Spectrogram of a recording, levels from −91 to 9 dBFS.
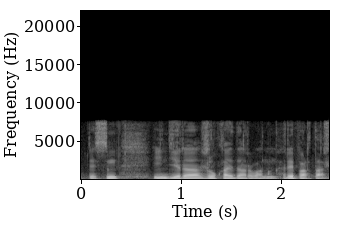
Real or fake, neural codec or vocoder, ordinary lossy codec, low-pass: real; none; none; none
